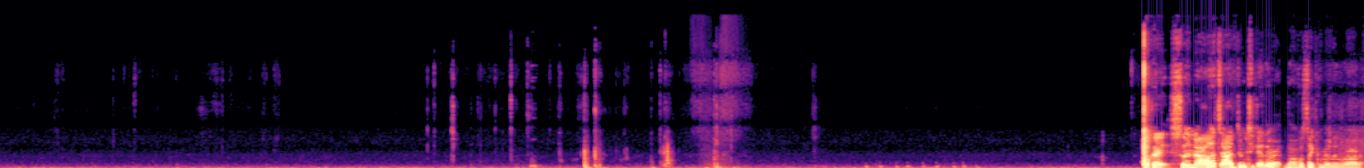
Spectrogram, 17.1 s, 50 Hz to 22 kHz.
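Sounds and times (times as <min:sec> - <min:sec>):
faint clicks and taps: 0:10.2 - 0:12.4
soft crinkly rustle: 0:16.4 - 0:17.0.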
